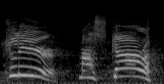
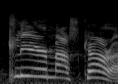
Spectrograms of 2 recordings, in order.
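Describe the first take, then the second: First: Slow mock disbelief; slower incredulous. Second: "Clear mascara" drawn out slowly; slow mock disbelief; slow incredulous. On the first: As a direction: drag it out in disbelief. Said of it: "repeated for emphasis". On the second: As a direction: let each word hang, scoffing. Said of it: "mocking product name". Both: Shown as a demonstration.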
